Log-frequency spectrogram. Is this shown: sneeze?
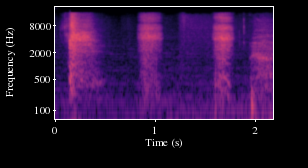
yes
